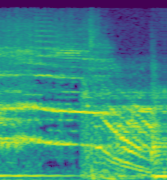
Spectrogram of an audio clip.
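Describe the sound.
Rooster crowing, a loud sustained harmonic call whose pitch slides downward toward the end, heard alone without talk.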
